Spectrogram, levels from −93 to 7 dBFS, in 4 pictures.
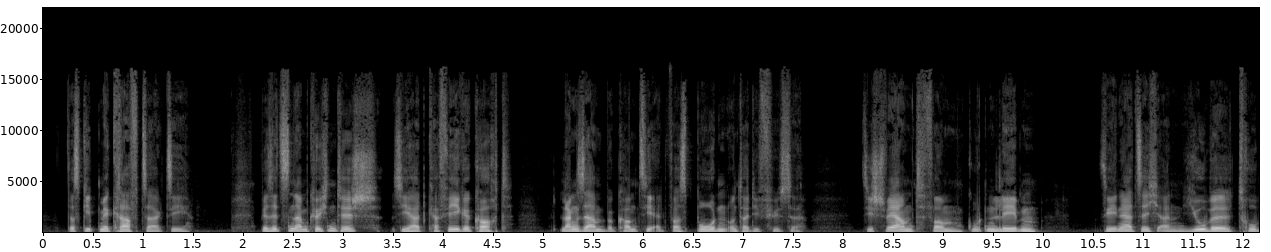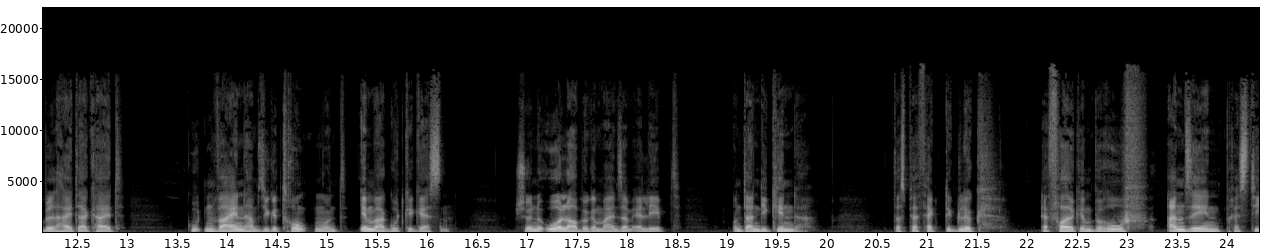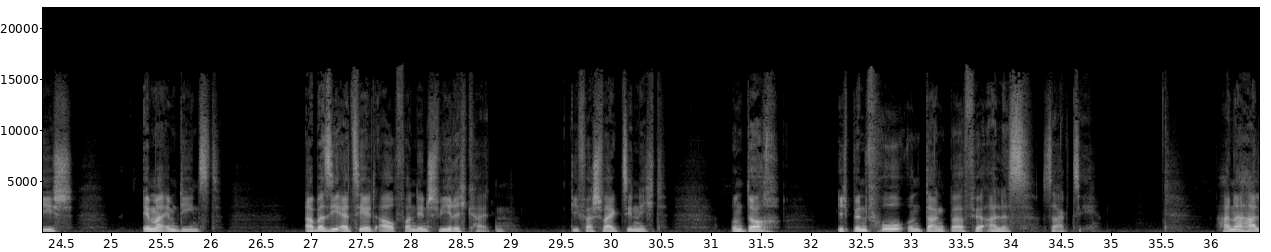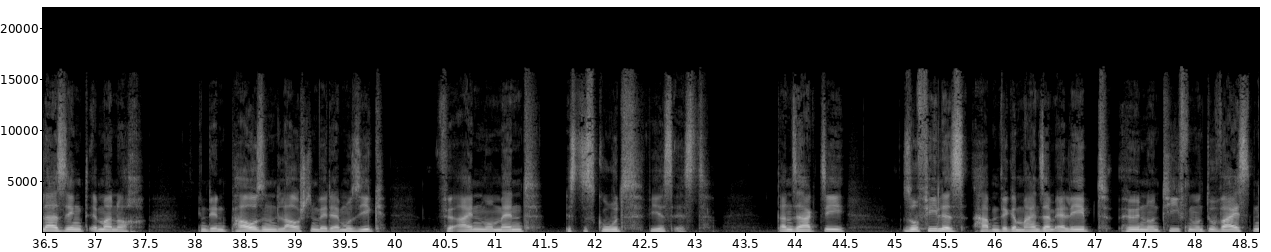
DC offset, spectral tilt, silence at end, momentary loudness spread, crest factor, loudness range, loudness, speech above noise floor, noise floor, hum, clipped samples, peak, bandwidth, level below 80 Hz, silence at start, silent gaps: under 0.1%; -6 dB/octave; 0 s; 14 LU; 18 dB; 4 LU; -26 LUFS; 45 dB; -71 dBFS; none; under 0.1%; -8 dBFS; 16 kHz; -62 dBFS; 0.25 s; none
